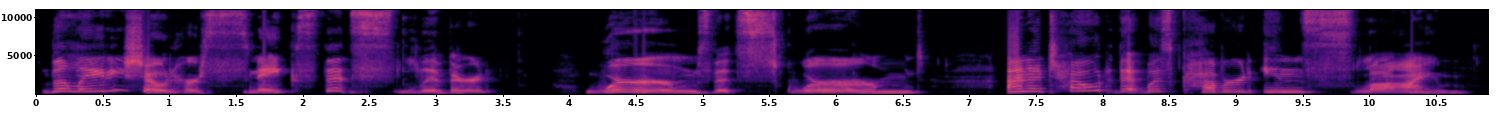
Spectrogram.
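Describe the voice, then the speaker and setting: A woman's voice: a little high, wildly swooping pitch, pushed and bright. A woman reading a children's story aloud expressively, stressing and drawing out key words and adding explanatory asides. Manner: dramatic emphasis, drawn-out key words. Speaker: storybook reader.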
